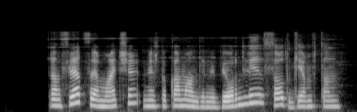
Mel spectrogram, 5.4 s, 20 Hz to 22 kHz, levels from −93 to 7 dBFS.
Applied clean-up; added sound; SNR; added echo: neural mask model DeepFilterNet 3.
